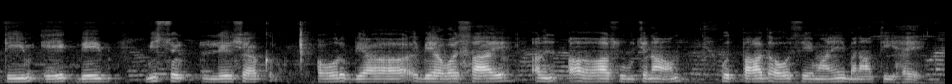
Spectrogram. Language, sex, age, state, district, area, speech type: Hindi, male, 60+, Uttar Pradesh, Sitapur, rural, read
